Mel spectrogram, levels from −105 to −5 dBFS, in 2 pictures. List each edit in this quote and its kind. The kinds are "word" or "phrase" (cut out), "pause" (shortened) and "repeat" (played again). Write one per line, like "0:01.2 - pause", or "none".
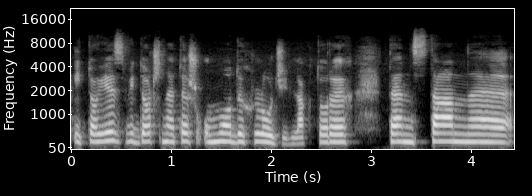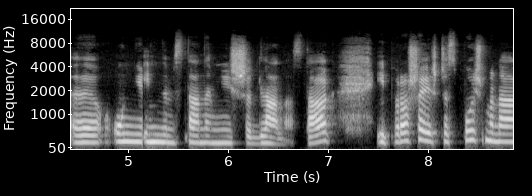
0:05.1 - phrase
0:07.6 - word

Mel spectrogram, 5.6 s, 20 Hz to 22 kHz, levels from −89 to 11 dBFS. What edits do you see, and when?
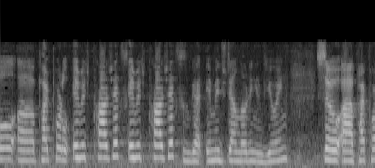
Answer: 0:01.9 - repeat

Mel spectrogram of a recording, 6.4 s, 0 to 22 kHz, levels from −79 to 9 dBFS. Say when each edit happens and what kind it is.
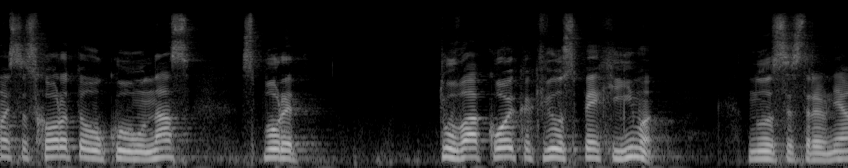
none

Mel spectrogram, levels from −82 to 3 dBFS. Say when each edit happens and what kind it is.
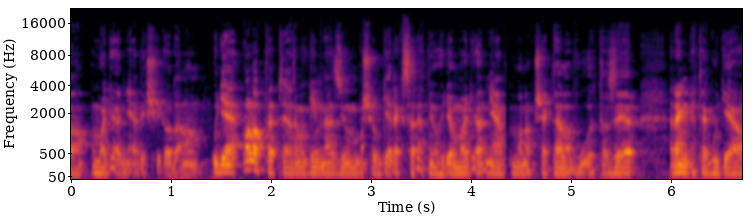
0:02.2 - word
0:02.9 - word
0:03.6 - word
0:04.3 - word
0:04.8 - word

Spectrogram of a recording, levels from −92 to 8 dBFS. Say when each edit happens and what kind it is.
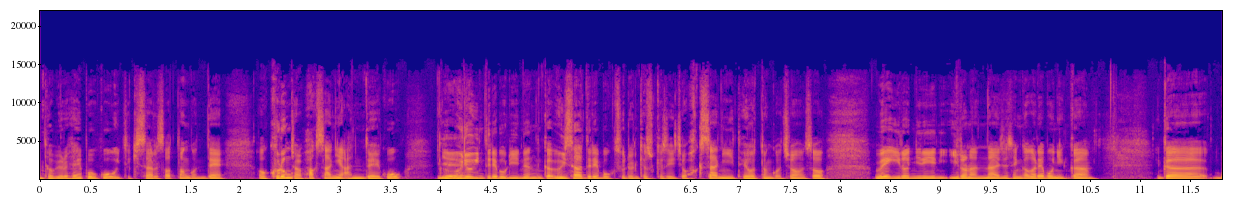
0:02.5 - word
0:04.6 - word

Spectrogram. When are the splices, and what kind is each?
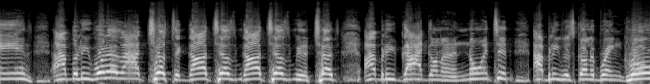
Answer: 0:02.4 - repeat

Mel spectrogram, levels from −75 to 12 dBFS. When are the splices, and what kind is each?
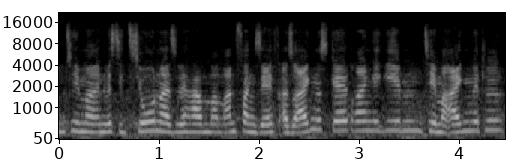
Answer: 0:02.2 - phrase

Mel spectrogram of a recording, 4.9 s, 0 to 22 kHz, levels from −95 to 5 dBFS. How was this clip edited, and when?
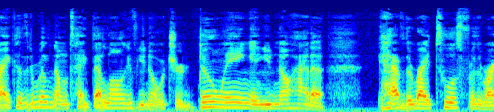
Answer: none

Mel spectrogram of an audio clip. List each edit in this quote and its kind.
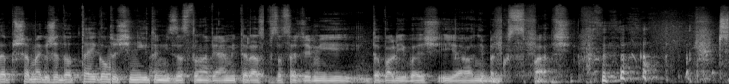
0:01.1 - word
0:01.5 - word
0:02.6 - word
0:05.0 - word

